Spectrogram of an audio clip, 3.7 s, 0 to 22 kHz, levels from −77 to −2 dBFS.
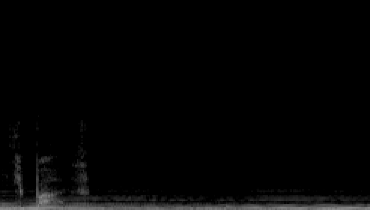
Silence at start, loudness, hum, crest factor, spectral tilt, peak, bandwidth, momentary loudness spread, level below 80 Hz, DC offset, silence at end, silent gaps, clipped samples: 0 s; -45 LUFS; none; 20 dB; -7.5 dB/octave; -24 dBFS; 9.6 kHz; 10 LU; -82 dBFS; under 0.1%; 0 s; none; under 0.1%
